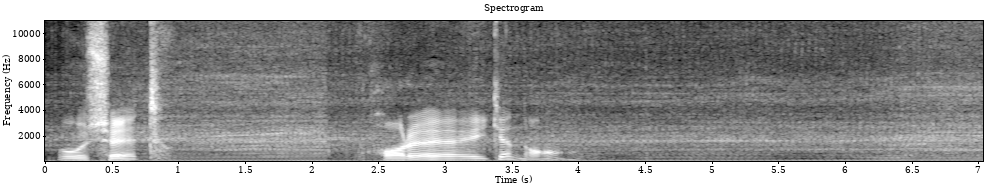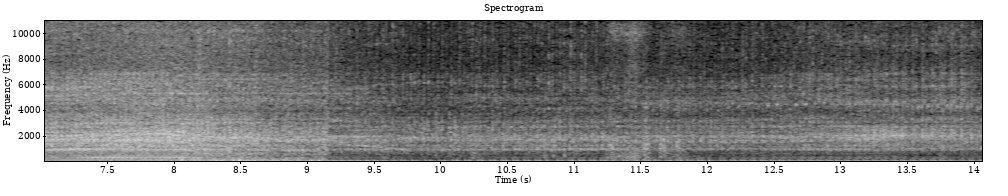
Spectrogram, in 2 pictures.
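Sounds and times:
motorcycle engine running: 0:00.0 - 0:14.0.

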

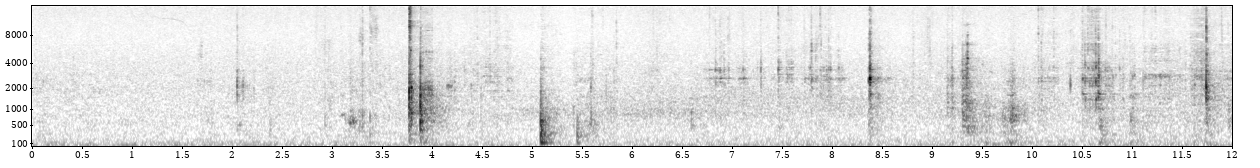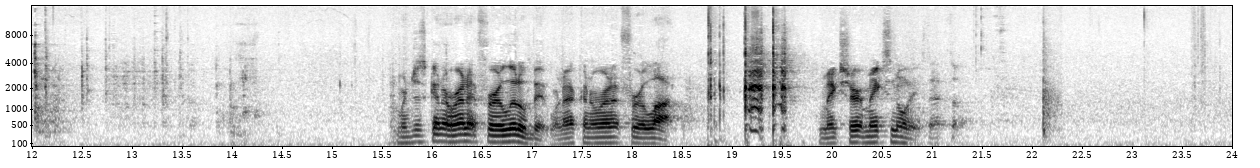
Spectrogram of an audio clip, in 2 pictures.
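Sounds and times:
metal parts clanking: 0:06.6 - 0:14.2.

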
